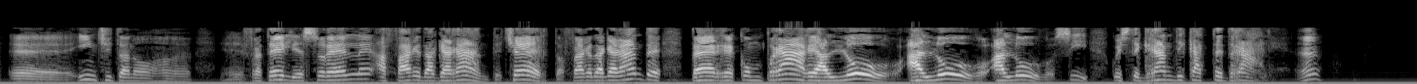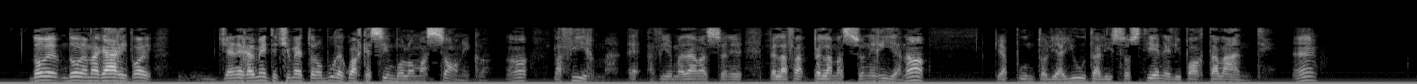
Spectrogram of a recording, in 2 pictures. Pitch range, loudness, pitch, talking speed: 115-180 Hz, -16 LUFS, 145 Hz, 130 wpm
